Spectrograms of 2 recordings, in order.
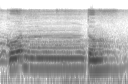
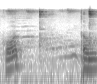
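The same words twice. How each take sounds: First: "Kuntum" higher, with the n ringing long through the nose; ikhfa with ghunnah. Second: "Kotum" with the nasal hum choked off, leaving a gap; blocked-nose ghunnah. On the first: Teacher gives example of nun meeting ta, "Kuntum" with nasal hum. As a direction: hum the n of "Kuntum" freely before tum. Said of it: "ini contoh non mati ketemu dengan". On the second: Teacher proves ghunnah needs the nose, "Kotum" stopped up. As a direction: try "Kotum" with the nose shut, no ringing n. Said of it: "Kalau rongga hidung itu tertutup". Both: Shown as a demonstration.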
